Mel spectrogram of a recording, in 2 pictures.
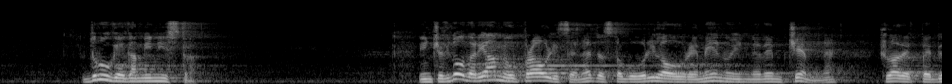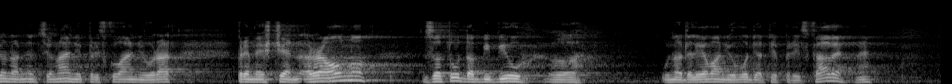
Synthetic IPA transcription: d̪ɾuɡɛɡaminist̪ɾa̰ | int͡ʃɛɡd̪oʋɛɾjaːmɛupɾawlit̪sɛnɛd̪ast̪aɡɔʋɔɾilaɔɾɛmeːnuinːɛʋemt͡ʃemnɛ | t͡ʃlɔːʋɛk̚pajɛbiwnanat̪sjɔnaːlnipɾɛiskɔʋalniuɾat̪pɾɛmɛʃt͡ʃɛnɾawnɔzat̪oːd̪abibiw | unad̪aljɛʋanjuʋoːd̪jat̪eːpɾɛiskaːʋɛnɛ

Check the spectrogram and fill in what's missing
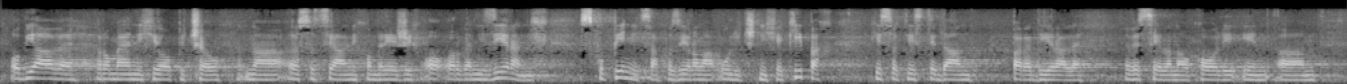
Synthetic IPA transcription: ɔbjaːʋɛɾɔmɛːnixjoːpit͡ʃɛwnasɔt̪sijaːlnixɔmɾeːʒixɔʔɔɾɡaniziːɾanix | skupiːnit̪saxɔziːɾɔmaʔuːlit͡ʃnixɛkiːpax | kisɔt̪ist̪id̪an | paɾad̪iːɾalɛ | ʋɛseːlanaɔkoːliʔin

